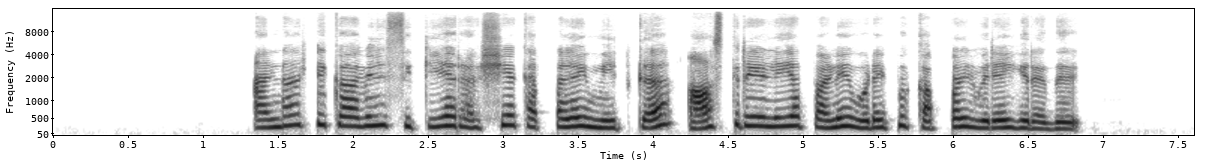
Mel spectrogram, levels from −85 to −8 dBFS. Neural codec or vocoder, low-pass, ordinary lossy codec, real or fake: codec, 44.1 kHz, 2.6 kbps, SNAC; 14.4 kHz; MP3, 96 kbps; fake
